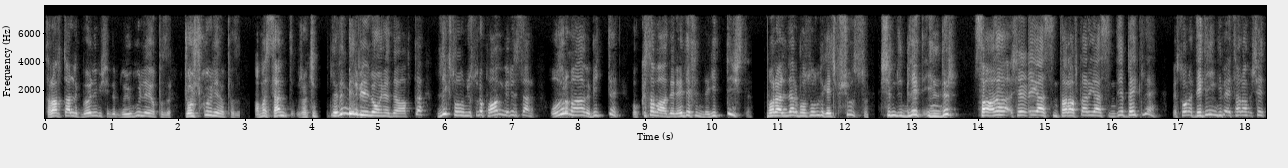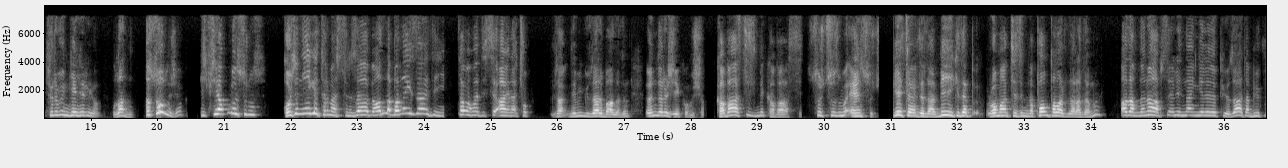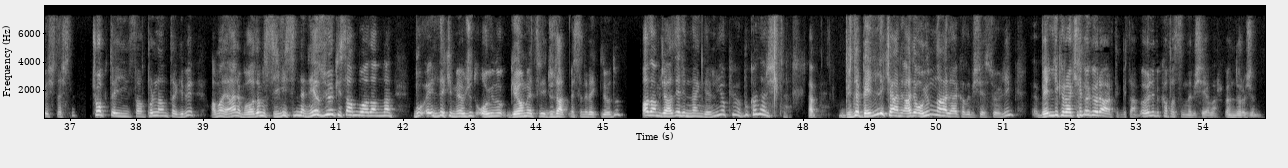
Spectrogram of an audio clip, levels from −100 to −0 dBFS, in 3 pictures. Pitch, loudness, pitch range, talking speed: 225 Hz, -23 LUFS, 190-255 Hz, 170 wpm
